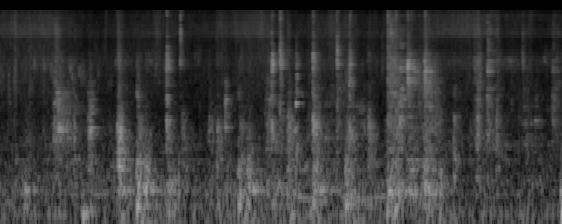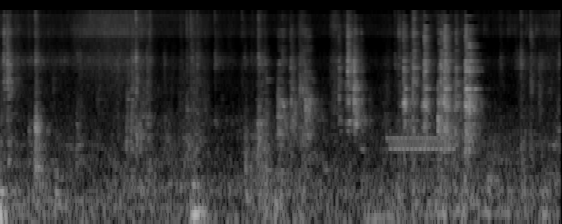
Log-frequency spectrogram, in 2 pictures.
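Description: Steam hisses steadily from a boiling pot.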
